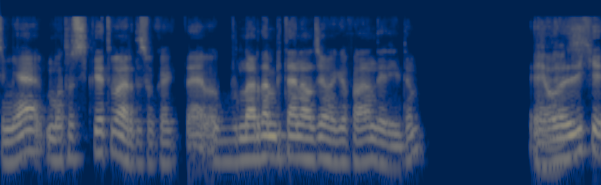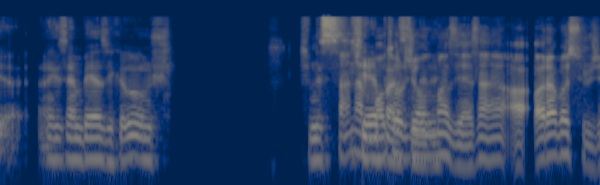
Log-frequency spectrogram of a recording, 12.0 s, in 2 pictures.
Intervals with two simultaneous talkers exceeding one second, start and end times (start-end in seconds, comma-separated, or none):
9.2-10.5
